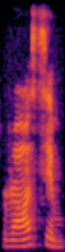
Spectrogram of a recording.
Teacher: burada da xitab rolunda çıxış elədiyinə görə vurğu əvvələ düşür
